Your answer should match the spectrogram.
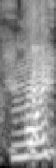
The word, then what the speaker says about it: muy: That's your pronunciation, bi. you're But yeah. saying mi caliente or something. Muy caliente.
